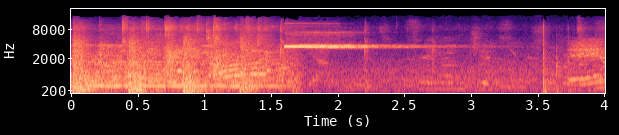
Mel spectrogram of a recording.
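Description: Players shouting, then a single short blast of the referee's whistle about halfway through, stopping play for a foul. A sharp knock near the end, the ball being struck.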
